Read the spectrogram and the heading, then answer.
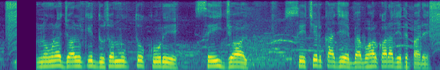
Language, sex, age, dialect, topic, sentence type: Bengali, male, 18-24, Standard Colloquial, agriculture, statement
